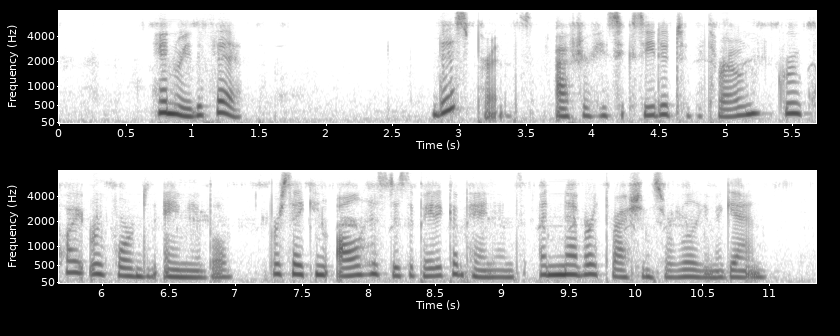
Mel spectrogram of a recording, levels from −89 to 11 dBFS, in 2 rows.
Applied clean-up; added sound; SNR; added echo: neural separator model SepFormer DNS4.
